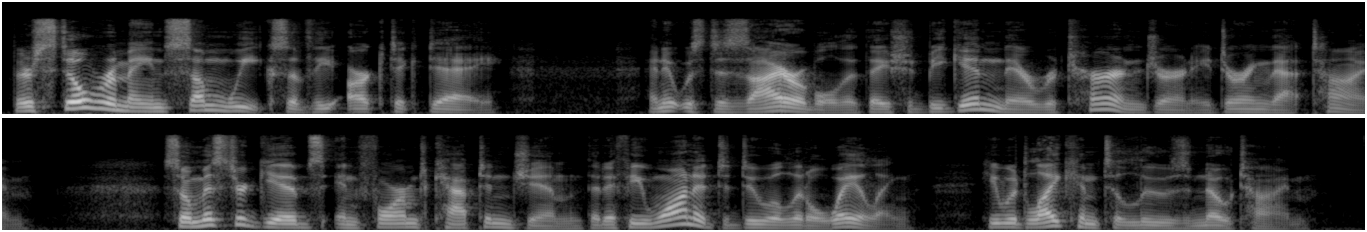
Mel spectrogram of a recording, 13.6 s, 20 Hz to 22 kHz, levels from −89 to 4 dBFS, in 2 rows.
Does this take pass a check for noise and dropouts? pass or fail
pass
